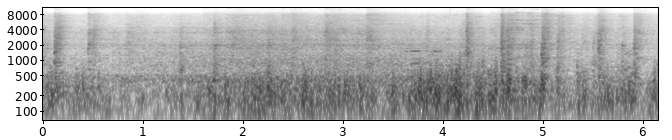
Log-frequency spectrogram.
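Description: Magadh Express passenger train running along a station platform, heard from on board: a steady rumble of wheels on the track, with irregular clicks and knocks over the rail joints.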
